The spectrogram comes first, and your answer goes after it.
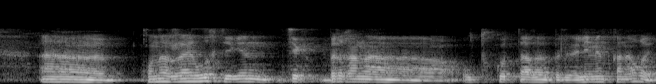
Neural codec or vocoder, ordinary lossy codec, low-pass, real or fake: none; AAC, 32 kbps; 5.4 kHz; real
